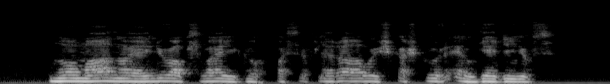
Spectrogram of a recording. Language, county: Lithuanian, Klaipėda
